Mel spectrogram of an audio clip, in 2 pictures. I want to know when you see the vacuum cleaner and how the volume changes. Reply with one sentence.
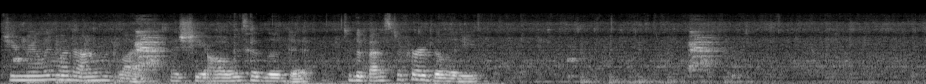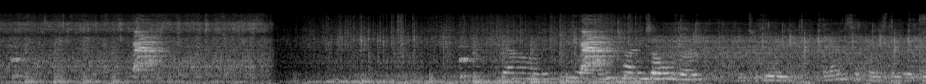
The vacuum cleaner can't be heard in this clip.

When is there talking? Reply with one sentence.
The talking can be heard from 0.0 to 5.0 s and from 14.2 to 18.4 s.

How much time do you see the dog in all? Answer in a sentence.
The dog can be heard for 7 seconds in total.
